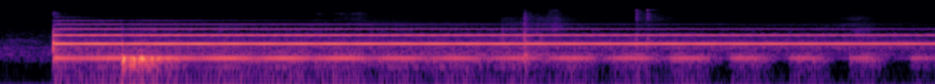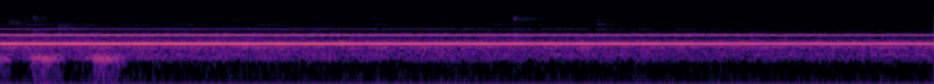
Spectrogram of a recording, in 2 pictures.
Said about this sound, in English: I'll ring a bell. We can begin.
